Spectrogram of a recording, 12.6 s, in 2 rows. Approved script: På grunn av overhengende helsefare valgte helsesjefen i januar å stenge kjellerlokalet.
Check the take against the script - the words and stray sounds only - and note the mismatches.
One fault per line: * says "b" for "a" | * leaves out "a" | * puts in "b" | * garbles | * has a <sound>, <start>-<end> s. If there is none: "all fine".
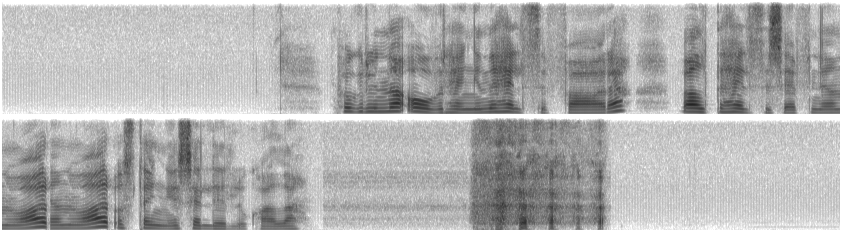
* puts in "januar"
* has a laugh, 9.8-10.8 s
